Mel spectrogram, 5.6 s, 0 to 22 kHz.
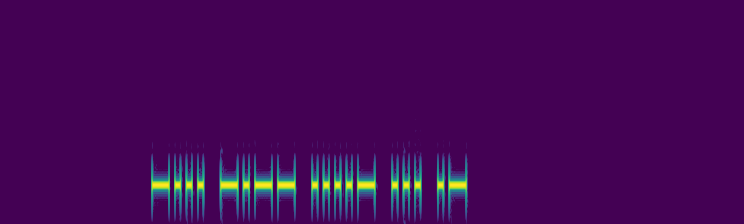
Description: Morse code, heard as a keyed tone, about 28 wpm, 700 Hz. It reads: BY4SA
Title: DXCC-100 Call Signs - 5 Characters - 28wpm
